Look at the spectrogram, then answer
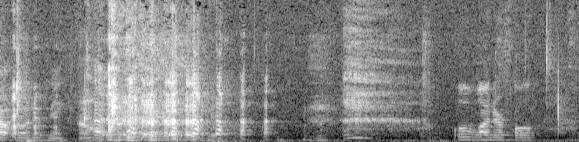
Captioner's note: board laughing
